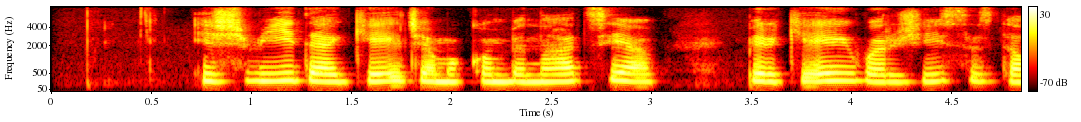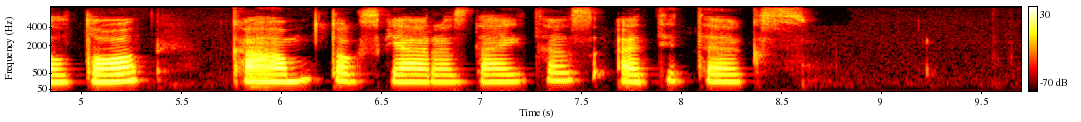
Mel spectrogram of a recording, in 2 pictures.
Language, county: Lithuanian, Vilnius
